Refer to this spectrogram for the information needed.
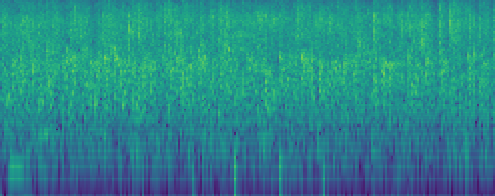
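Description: A crowd claps steadily for several seconds, a dense, even wash of applause that stays loud throughout with no voices rising above it.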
